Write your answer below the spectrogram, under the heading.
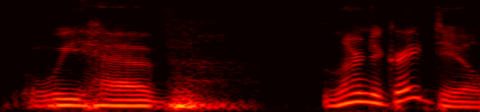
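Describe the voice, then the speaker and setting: Against a very clean recording with a silent background, a man with a Southern US accent talks at a moderate pace, his tone dark and mellow and his intonation lively. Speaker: livestream host exploring ancient mound sites. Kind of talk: casual livestream chat. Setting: live stream. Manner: hesitant, many fillers.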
